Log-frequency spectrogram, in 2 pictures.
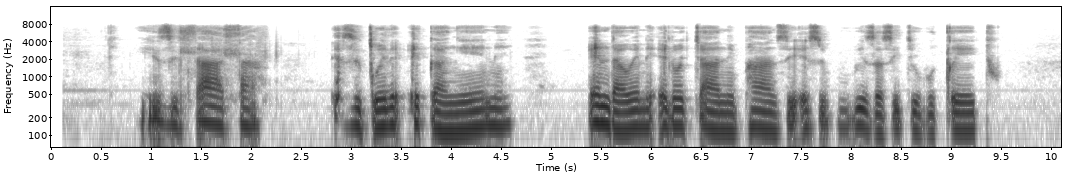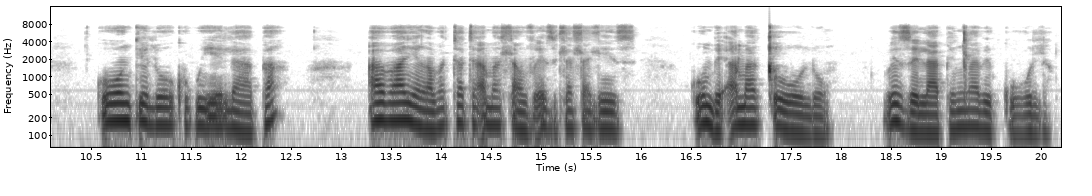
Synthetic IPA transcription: jḭziɬaɬa | eziɡ͡ǀʱwɛlɛʔɛɡ̥ʱaŋeni | ɛndʱaweniʔɛlɔt͡ʃʼanipʰant͡sʼḭʔesḭɣuβizasitʰiβuǃeːtʰu̥ | ɣɔŋkʼɛlokʰuɣujɛ̰laːpʰa | βaɲɛŋaβatʰatʰaa̰maɬaɱvueziɬaɬa̰lezi | ɣumbʱɛʔamaǁɔlɔ | βɛzɛlapʰɛŋ͡ǁaβeɡ̥ʱuːla

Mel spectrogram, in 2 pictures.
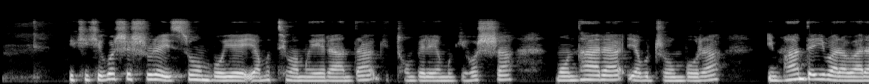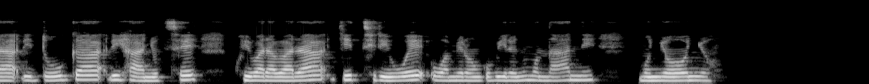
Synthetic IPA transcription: ikikiɡo̞t͡ʃiʃuːɾe̞jisuːmbuje̞jamutʰimamŋe̞ːɾaːndaɡitʰuːmbe̞ɾe̞jemuɡiɦo̞ʃamun̥haːɾajaβud͡ʒuːmbuɾa | im̥haːnde̞jiβaɾaβaɾaɾiduɡaɾihaɲut͡se̞kwiːβaɾaβaɾaɟitʰiɾiwe̞ʔuwamiɾo̞ːŋɡoβiɾinumunaːni | muɲoːɲo

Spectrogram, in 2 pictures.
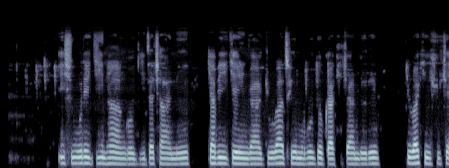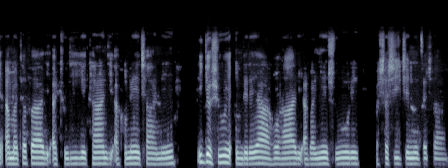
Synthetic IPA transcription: iʃuɾe̞ɟin̥haːŋɡo̞ɟiːzat͡ʃaːne̞ | ɟ̥aβiːɡe̞ːŋɡaɟuːβat͡swe̞muβuɾɟo̞b̚ɡaːkʰid͡ʒaːmbe̞ɾe̞ | ɡ̥ɟ̥uːβakʰiʃid͡ʒe̞̰ʔamatʰafaɾḭʔatʰuɾije̞kʰaːndḭʔa̰kʰo̞me̞je̞t͡ʃaːne̞ | iɾɟo̞ʃuːɾe̞ʔimbe̞ɾe̞jaːɦo̞ɦaɾiʔaβaɲe̞ʃuːɾe̞ | βaʃaʃid͡ʒe̞ne̞ːzat͡ʃaːne

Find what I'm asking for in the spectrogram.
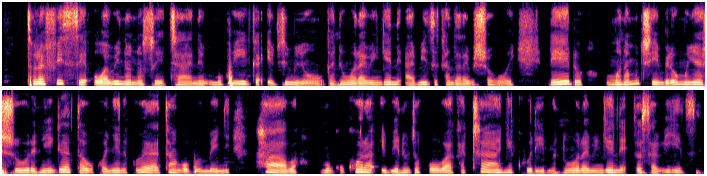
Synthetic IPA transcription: tʰuɾafise̞ʔuwaβino̞no̞t͡swet͡ʃaːne̞mukwiːɡa̰ʔivjimijṵːɡa̰n̥iwoɾaβiŋɡe̞ne̞̰ʔaβiːzikʰaːndiaɾaβiʃo̞βo̞je̞ɾe̞ːɾo̞ | umuːnuamut͡ʃiːmbeɾewumuɲaʃuːɾen̥hiɡeɾataβukoɲe̞nekuβe̞ɾaɾataːŋɡoβume̞ɲihaβa | muɡukʰo̞ɾaʔiβiːn̥uvjo̞kuːβakʰat͡ʃaːŋ̥he̞kʰuɾiman̥iwoɾaβiŋɡe̞ne̞vjosaβḭːze

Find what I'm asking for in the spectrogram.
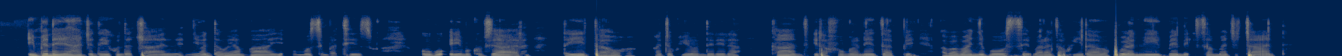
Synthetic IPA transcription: im̥he̞ne̞jaːnd͡ʒe̞ndajikuːndat͡ʃaːne̞nijo̞dawojam̥haːje̞umuːnsimbatʰizo | uβuʔiɾimukʰuvjaːɾa | ndajitʰaho̞ | ŋ̥ad͡ʒakwiːɾo̞ːnde̞ɾe̞ɾa | kʰaːndiːɾafuːŋɡuɾane̞zape̞ | aβaβaːɲiβo̞ːse̞βaɾazakwiːɾaβakuβeːɾanim̥he̞ne̞ʔisamad͡ʒet͡ʃa̰ːne

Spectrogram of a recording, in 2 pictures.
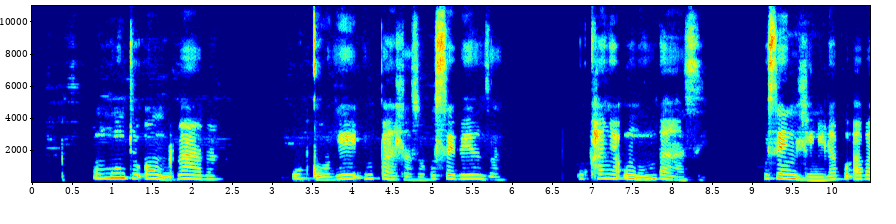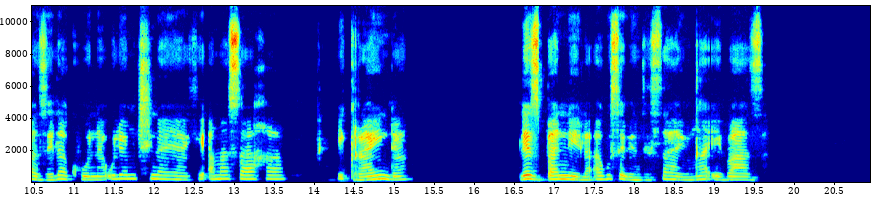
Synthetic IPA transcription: umuntʼuʔoŋuβaβa | uɡ͡ǃʱɔɣɛimpʼaɬazoɣusɛβɛːnd͡zʱa | ɣukʰaɲaʔuŋum̩βaːzi | ɣusend͡ɮʱinilapʰɔʔaβazɛlakʰɔnaʔulemit͡ʃʼinajakʰɛʔamasaxa | iɡ̥raindʱa | lezipʼanɛlaʔaɣusɛβend͡zʱisajɔŋ͡ǁaʔɛβaːza

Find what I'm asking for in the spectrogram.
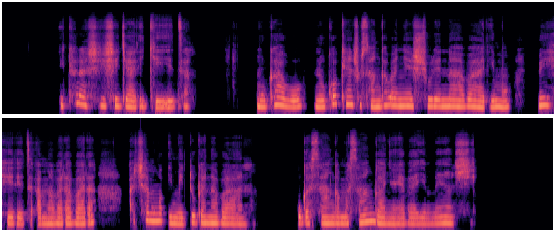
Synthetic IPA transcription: ikʰaɾaʃiʃiɾɟaːɾiɟiːza | muɡaβo̞nuːko̞kʰe̞ːnʃiusaːŋɡaβaɲe̞ːʃuːɾenaβaɾimo | βiːhe̞ɾe̞zaʔamaβaɾaβaɾaːt͡ʃamŋo̞ʔimiduɡanaβaːn̥huː | ɡasaːŋɡamasaːŋɡaɲajaβajeme̞ːnʃi̥

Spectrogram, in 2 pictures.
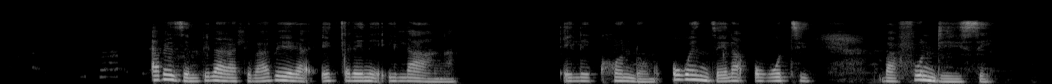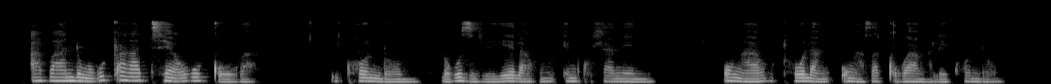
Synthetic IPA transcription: aβɛzempʼilaɣaɬɛβaβɛɣaɛǀɛlɛnɛ̰ʔilaŋa | ɛlɛkʰɔndʱomɔɣwɛnd͡zʱɛlauɣutʰi | βafundʱisɛ | aβantʼuŋoɣuǃaɣatʰɛɣauɣuɡ͡ǃʱuɣa | ḭkʰɔndʱomu | loɣuziviɣɛlaem̩kʰu̥ɬaneni | uŋatʰɔlaṵŋasaɡ͡ǃʱuɣaŋalɛkʰɔndʱoːmu

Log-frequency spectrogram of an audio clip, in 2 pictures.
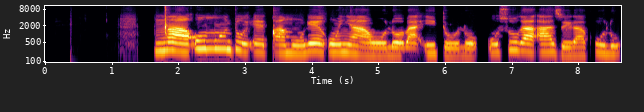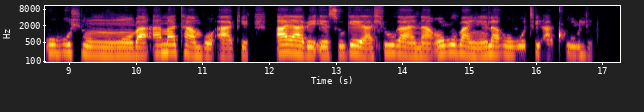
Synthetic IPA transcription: ŋ͡ǁaumuntʼuɛǃamuɣɛʔuɲawɔlɔβaʔid̥ʱɔlɔusuɣaʔazwɛɣakʰuluʔuβuɬuŋuŋɔβaʔamatʰambʱɔʔakʰɛajaβɛʔesuɣɛjaɬuɣanaʔoɣuβaŋɛlauɣutʰiaǃʰuːlɛ

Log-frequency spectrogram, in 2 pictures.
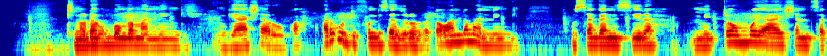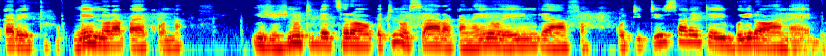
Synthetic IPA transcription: tino̞ɗakuɓo̞ŋɡamaniŋɡi | ŋɡeaʃarukwaaɾikut̬ifundis̬aʐiro̞ʐaka̰wandamaniŋɡi | kusaŋɡanisiɾamito̞mbo̞jaːiʃandisakaɾe̞tune̞ino̞ɾapajakʰo̞̰ːna | iʐiʐino̞tiɗe̞t͡se̞ɾawope̞tino̞saɾakanaiwo̞iiŋɡe̞afakutitirisaɾe̞te̞ibʱuiɾaana̰ḛːɗu

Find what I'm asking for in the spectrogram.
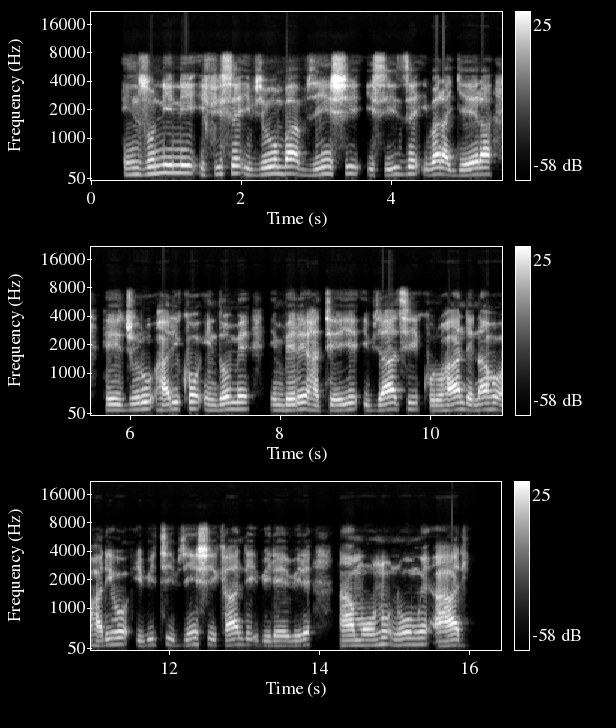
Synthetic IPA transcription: inzuniniifise̞ʔivjuːmbavjiːnʃiːsize̞ʔiβaɾaɟe̞ːɾahe̞ːd͡ʒuɾuɦaɾikʰo̞ʔindo̞me̞ | imbe̞ɾe̞ɦatʰe̞ːje̞ʔivjaːt͡sikʰuɾuɦaːnde̞naɦo̞ɦaɾiho̞iβitʰivjiːnʃikʰaːndiβiɾe̞ːβiɾe̞ | n̥haːmuːn̥hunuːmŋe̞ʔahaɾi

